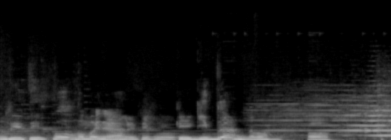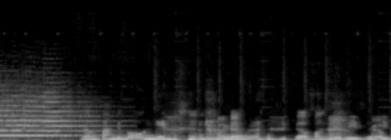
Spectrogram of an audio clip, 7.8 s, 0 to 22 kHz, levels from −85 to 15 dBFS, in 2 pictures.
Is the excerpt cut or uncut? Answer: uncut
